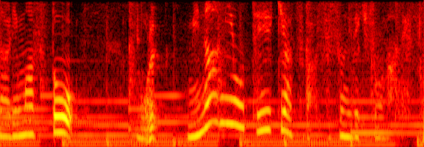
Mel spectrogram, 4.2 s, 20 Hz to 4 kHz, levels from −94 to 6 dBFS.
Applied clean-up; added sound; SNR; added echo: none; none; none; none.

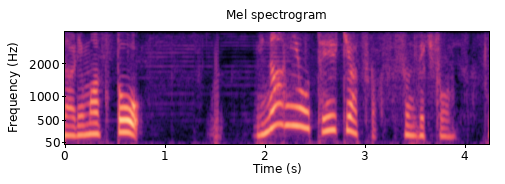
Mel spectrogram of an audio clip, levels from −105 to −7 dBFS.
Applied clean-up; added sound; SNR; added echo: neural separator model SepFormer WHAM!.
